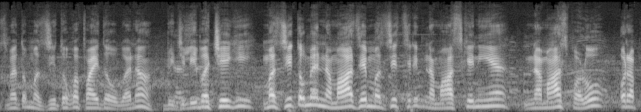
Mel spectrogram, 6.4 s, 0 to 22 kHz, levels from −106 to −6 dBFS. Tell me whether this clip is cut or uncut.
cut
